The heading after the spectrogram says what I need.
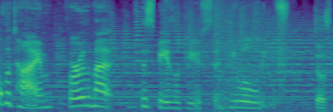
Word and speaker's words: Bazelgeuse: know I'm gonna say basil juice because it's named after the star Betelgeuse and that's how it's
